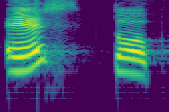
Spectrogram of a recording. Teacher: Sin habernos puesto de acuerdo, todos los españoles metemos una E.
